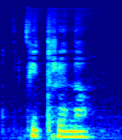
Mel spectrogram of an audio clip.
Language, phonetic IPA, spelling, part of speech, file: Polish, [vʲiˈtrɨ̃na], witryna, noun, LL-Q809 (pol)-witryna.wav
